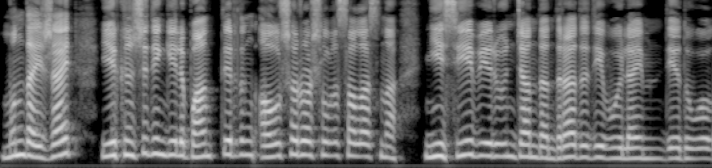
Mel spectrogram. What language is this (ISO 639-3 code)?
kaz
